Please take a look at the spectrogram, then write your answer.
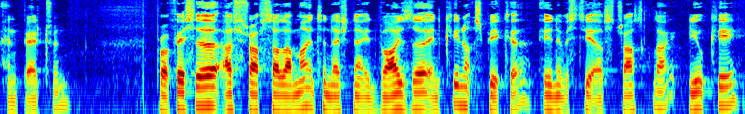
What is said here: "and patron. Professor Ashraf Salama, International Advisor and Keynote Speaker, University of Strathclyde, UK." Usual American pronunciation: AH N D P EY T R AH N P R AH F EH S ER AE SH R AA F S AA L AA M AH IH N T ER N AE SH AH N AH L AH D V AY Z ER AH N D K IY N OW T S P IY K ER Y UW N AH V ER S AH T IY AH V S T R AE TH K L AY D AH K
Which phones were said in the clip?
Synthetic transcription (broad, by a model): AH N P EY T R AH N P R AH F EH S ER AE SH R AA F S AA L AA M AH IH N T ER N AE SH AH N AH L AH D V AY Z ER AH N K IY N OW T S P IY K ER Y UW N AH V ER S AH T IY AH F S T R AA S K L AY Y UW K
